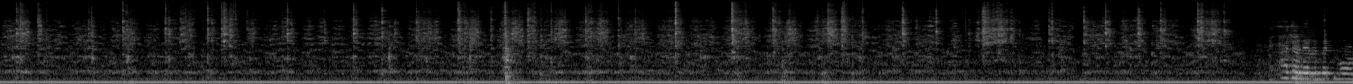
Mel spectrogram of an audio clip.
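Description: A butter and flour roux stirred steadily in a pan over low heat, a constant scraping and clinking of the utensil against the pan with a soft sizzle underneath, close and continuous.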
